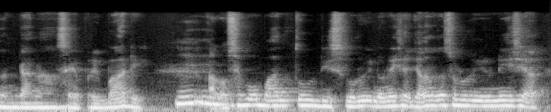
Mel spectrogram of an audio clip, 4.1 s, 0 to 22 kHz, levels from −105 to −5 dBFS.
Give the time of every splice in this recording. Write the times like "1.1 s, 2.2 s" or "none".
none

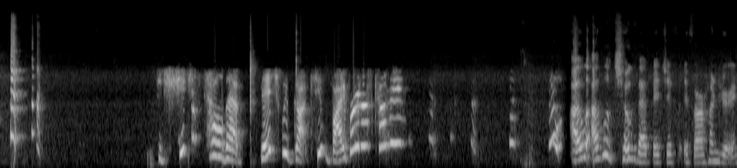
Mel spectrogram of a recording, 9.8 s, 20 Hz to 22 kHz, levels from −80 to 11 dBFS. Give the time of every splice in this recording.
7.5 s

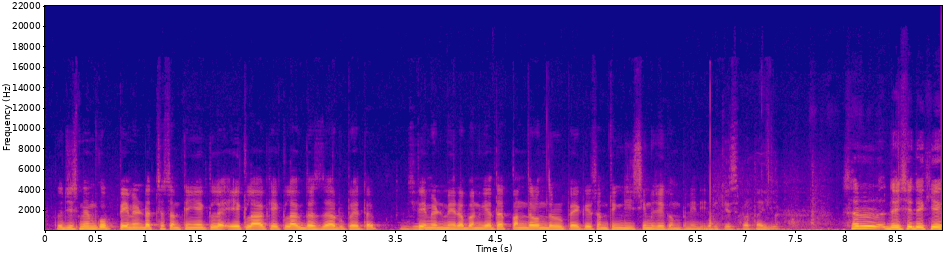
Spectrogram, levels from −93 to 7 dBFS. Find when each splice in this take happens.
6.7 s

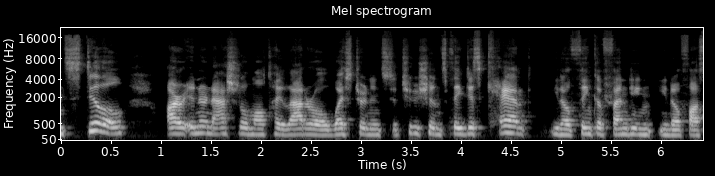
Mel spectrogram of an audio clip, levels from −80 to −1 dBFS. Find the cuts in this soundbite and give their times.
3.9 s

